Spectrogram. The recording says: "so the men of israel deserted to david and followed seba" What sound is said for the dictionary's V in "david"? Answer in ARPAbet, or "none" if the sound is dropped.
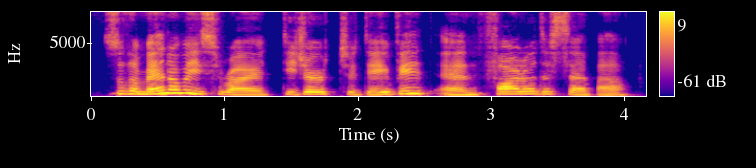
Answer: V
